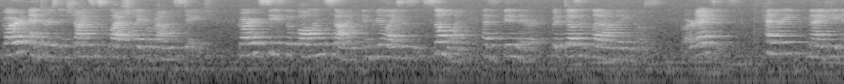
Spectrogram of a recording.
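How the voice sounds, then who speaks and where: A woman narrates scripted stage directions in a slightly high voice. She is recorded far from the mic in a theater with long reverb and clear noise. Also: measured pace. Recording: very echoey hall, far mic, noisy.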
